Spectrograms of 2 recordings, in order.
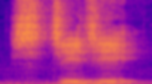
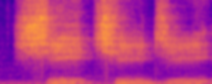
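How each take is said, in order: First: The vowel after sh is devoiced. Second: The vowel after sh is fully voiced. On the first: The speaker calls it right. "you're not going to really hear the e sound" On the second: The speaker calls it wrong. "instead of shichiji"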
